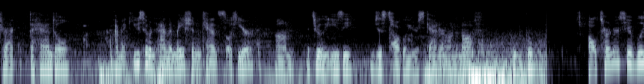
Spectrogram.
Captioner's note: boom boom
